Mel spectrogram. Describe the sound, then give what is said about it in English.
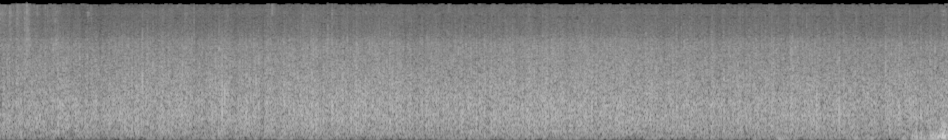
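Steady, dense rain falls continuously, a broad hissing patter with countless small drops striking a surface, holding an even loudness throughout with no voices. “it's raining.”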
